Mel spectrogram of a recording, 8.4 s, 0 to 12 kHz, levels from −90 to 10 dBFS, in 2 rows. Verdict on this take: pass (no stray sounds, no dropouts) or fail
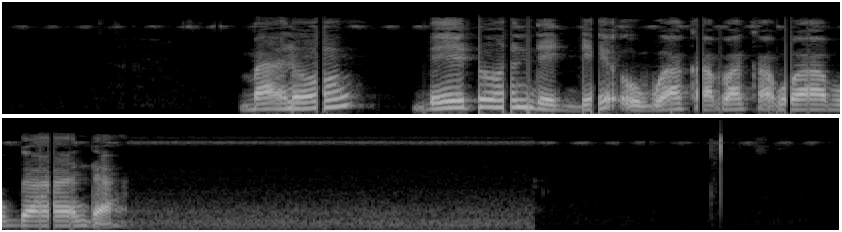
pass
